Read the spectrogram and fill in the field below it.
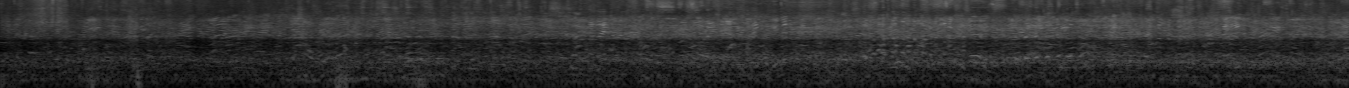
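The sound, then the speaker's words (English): A church audience chatting in small groups after being asked to turn to someone nearby and talk, a steady hum of many overlapping voices filling the room with occasional soft laughter, no single voice standing out, continuous for the whole stretch. “So just grab a person around you, turn to someone and be like, man, there's some weird things they do in church. Have a chat, and then we'll party on, eh?”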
